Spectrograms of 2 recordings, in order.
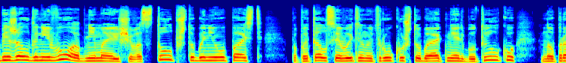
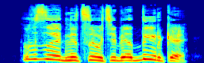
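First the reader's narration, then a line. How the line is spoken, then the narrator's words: Giggle. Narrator (Russian): хихикнул Лютес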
